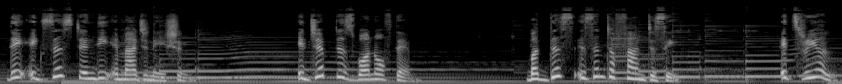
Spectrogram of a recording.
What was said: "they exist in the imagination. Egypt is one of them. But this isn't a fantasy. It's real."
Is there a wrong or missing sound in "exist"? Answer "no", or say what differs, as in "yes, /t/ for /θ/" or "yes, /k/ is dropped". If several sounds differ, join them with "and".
no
